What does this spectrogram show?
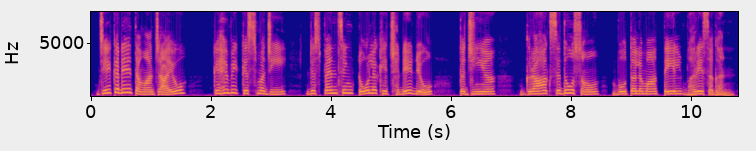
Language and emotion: Sindhi, neutral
